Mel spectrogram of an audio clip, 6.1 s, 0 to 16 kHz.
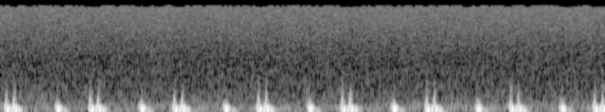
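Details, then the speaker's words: Simulator-generated heart sounds: an opening snap of mitral stenosis 75 milliseconds after the second heart sound, heard as a crisp extra sound with a regular rate about 71 per minute. "this is 75 milliseconds between the second sound and the simulated opening snap"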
